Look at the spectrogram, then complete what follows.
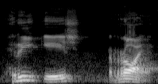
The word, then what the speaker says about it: हृषिकेश: Honourable justice के M Joseph और honourable justice हृषिकेश रॉय, Rishikesh रॉय भी उनको कहते हैं, एच साइलेंट होगा, ऋषिकेश रॉय, इन दो जजों की बेंच का जजमेंट है।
